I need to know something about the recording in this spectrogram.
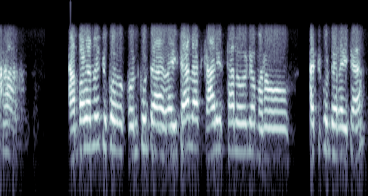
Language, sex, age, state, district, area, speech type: Telugu, male, 60+, Andhra Pradesh, Guntur, urban, conversation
